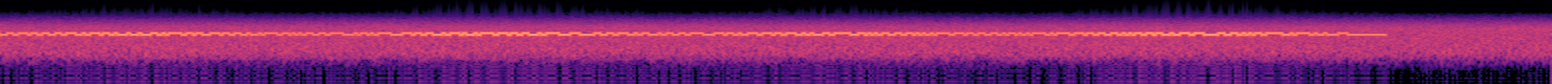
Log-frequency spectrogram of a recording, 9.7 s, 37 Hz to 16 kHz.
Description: RTTY (50 baud, 170 Hz shift), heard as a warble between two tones, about 1360 Hz centre, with radio static and fading. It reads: … IN QUEL PERIODO CHE COMINCIO A NUTRIRE IDEE ISLAMISTE.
